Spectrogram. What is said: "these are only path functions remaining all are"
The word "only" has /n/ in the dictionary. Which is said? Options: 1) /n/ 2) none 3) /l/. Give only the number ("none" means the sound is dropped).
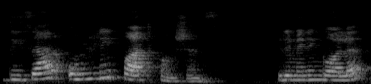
1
